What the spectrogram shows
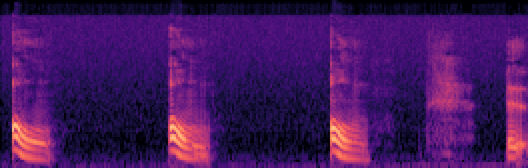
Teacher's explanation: Because they are being produced sometimes, usually, with using of your nose. So one way of pronouncing this letter is to say O, not A, but O, and add a nasal sound. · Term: nasal vowels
